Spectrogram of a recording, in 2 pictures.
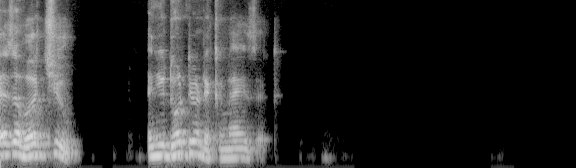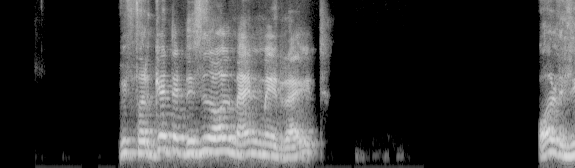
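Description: A man speaks calmly and closely into a microphone, with long pauses.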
